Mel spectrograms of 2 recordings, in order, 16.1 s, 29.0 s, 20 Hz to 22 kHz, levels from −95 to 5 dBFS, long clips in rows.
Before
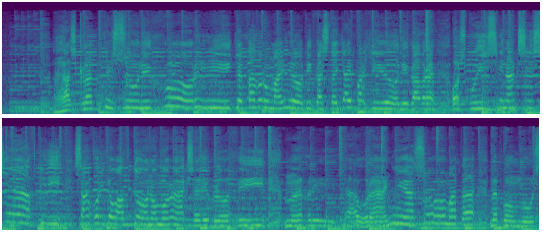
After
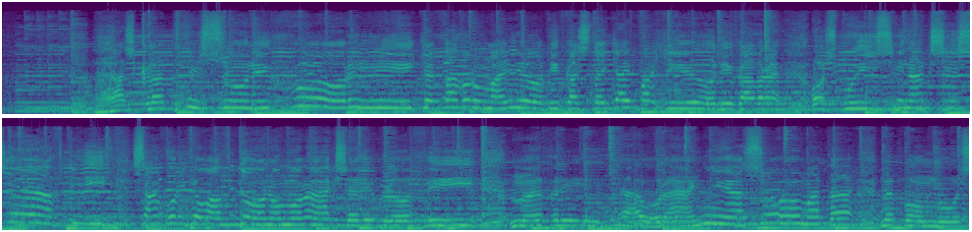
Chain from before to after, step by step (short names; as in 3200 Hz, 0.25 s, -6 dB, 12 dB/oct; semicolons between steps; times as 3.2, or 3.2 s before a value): notches 60/120/180/240/300/360/420/480 Hz; compressor 6:1, threshold -25 dBFS, peak gain reduction 7 dB; hard clip -20 dBFS, distortion -28 dB; time stretch by phase-locked vocoder 1.8×; reverse echo 0.447 s -20.5 dB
